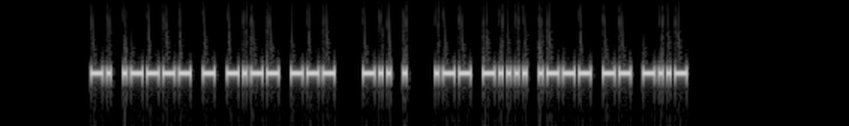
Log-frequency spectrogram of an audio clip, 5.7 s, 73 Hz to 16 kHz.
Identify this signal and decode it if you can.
Morse code, heard as a keyed tone, about 42 wpm, 700 Hz. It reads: N1TYO DE W6JMX
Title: USA Callsign DE Callsign - 5 Characters - 45wpm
